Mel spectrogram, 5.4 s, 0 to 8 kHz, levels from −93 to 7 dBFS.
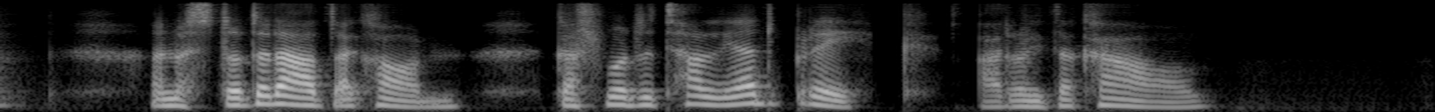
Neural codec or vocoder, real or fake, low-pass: codec, 16 kHz, about 1 kbps, DyCAST, with the encoder's durations; fake; 7.2 kHz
